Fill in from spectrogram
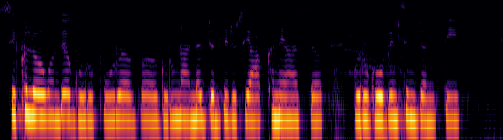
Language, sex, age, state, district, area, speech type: Dogri, female, 18-30, Jammu and Kashmir, Samba, urban, spontaneous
